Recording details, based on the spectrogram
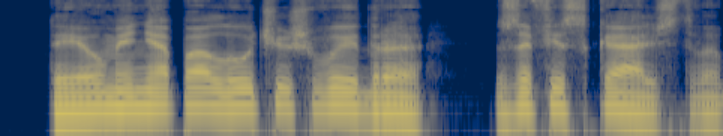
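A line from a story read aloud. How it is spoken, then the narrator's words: Grumbled. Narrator (Russian): буркнул Вадик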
